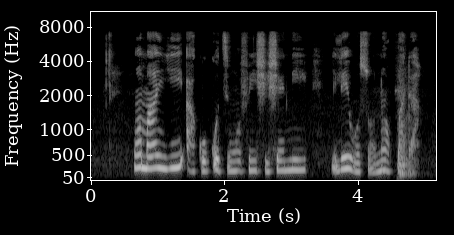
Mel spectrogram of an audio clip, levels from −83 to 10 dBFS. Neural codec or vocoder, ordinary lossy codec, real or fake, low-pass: none; none; real; 7.2 kHz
